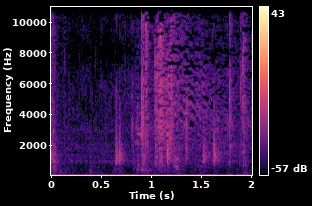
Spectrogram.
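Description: A wooden door creaks open in a game.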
